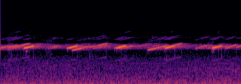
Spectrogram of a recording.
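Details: Spring peepers calling on a warm April evening in Central New York, with wood frogs present; a dense chorus of high, slightly rising peeps overlapping steadily, loud notes standing out about every half second over a faint low rumble.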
